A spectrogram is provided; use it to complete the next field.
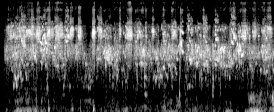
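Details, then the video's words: Budgerigars chirping: a dense, continuous chatter of high, buzzy warbles and rapid tweets from several birds, with low thumps now and then. "Cute Budgies Chirping Sounds"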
